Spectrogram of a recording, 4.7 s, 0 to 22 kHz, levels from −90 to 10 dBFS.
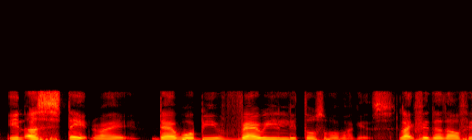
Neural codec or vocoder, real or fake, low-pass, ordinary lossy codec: none; real; none; none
